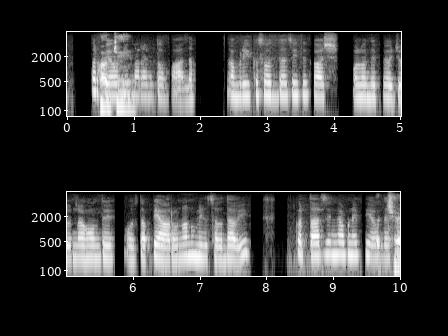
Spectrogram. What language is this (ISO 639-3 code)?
pan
